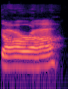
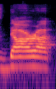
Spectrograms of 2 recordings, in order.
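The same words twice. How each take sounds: First: The final vowel is plain and smooth. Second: The final vowel is cut off abruptly. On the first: The speaker calls it wrong. "Western people just pronounce it Dara" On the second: The speaker calls it right. "you cut it off like half in the middle"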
